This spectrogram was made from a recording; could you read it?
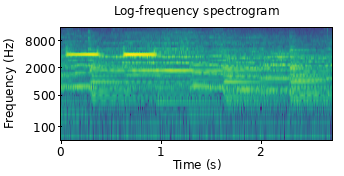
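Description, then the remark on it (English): An electronic alarm-like tone plays alone, a string of sustained, bright beeps that step between pitches in a steady, melodic pattern, fairly loud and unbroken for a few seconds. “I almost jump at the sound of electronic beeping.”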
